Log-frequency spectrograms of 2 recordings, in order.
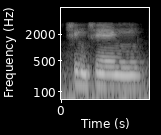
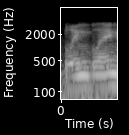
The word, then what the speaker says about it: Ching Ching: people pronounce that, and you'll get Ching Ching, some people say Bring Bring, and then Fulton says Bling Bling, and people are like, no, there's no L, man.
